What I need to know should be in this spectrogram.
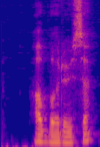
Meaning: a fish trap for fishing perch
- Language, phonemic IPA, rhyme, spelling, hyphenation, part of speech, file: Norwegian Bokmål, /ˈabːɔrːʉːsə/, -ʉːsə, abborruse, ab‧bor‧ru‧se, noun, Nb-abborruse.ogg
